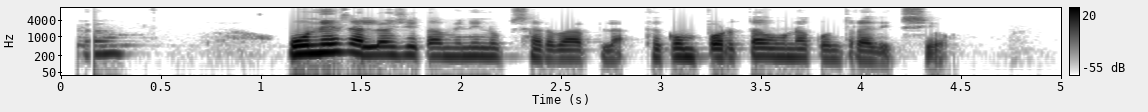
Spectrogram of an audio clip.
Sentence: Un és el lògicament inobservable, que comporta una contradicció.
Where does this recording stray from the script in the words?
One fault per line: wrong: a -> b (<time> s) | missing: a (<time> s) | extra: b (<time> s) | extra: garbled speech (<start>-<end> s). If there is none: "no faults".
no faults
